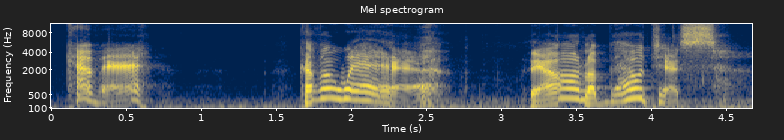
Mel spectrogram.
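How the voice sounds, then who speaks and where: A put-on character voice, high in pitch, at a fairly slow pace. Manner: put-on, fake voice.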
